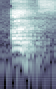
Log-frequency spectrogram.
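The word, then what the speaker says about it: εἰς: is not there now the Greek word that's there is this word called ice and it's spelled with three letters as the epsilon the iota and the Sigma and it's yes ice is how you would say it the word literally means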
